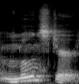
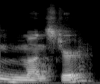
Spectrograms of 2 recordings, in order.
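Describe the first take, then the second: First: The first vowel sounds like the one in 'moon'. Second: The first vowel sounds like the one in 'sun'. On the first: "like the big moon" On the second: "M U N"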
